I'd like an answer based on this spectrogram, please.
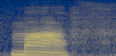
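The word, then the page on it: माफ़: maafa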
